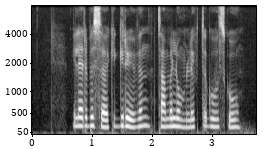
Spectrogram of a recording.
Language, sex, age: Norwegian, female, 19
